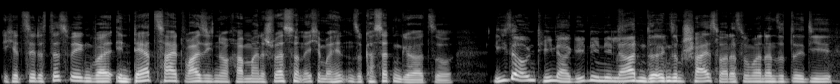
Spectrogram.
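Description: A man who grew up in Dublin, a podcast guest telling stories in a loose, animated way with many fillers. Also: mid-range voice, racing, few pauses, no echo, studio quality. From Ireland. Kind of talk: casual storytelling chat.

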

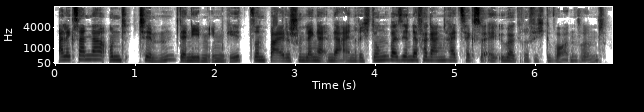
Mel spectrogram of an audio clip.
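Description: A woman speaks in a calm, matter-of-fact voice, narrating her own account as a care worker. The recording is close and dry, with no room sound around her voice. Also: mid-range voice, fairly quick, no echo. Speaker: care worker in a youth facility. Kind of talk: first-person narrated account.

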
